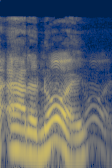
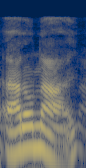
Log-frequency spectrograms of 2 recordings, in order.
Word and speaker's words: Adonai: insert the vowels for adenoid i know some people say adonai but no it's in the hebrew it's adenoid and that means lord or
